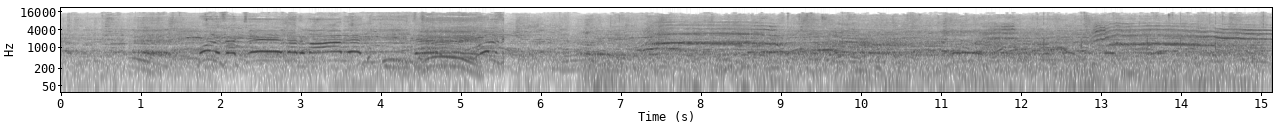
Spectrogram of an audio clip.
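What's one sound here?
People in a crowd sing and chant loudly together.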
